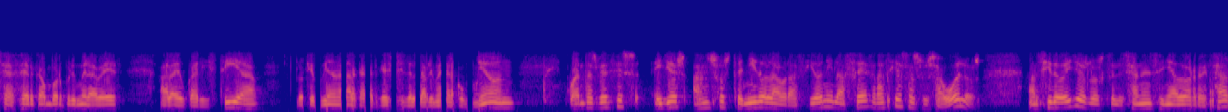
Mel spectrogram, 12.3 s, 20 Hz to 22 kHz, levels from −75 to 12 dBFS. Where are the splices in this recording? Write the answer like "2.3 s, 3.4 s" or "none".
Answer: 5.6 s

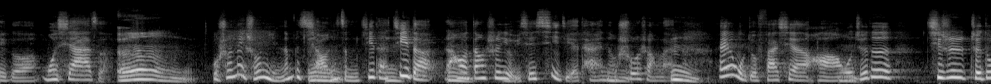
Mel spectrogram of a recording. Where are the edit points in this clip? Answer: none

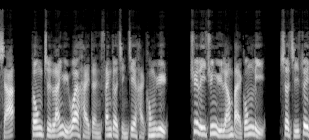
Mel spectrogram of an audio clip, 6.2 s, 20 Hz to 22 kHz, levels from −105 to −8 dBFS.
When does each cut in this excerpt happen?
none

